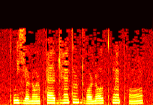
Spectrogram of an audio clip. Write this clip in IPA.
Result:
kʷʼ i˧ zʲ ɒ˨ ɳ ɔ̃˨ ɭ pʰ æ˧ ɖʱ æ̃˦ t ũ˦ ɭ ɖʱ ɔ˨ ɳ ɔ˧ l kʷʰ æ̃˦ pʰ ɔ̃˨˦

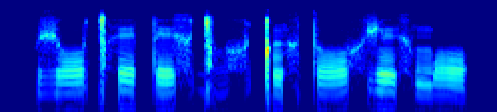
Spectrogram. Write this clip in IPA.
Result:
ʒ o ǀʰ e t e x ɡ͡ǀ o̤ x ǃ ə̃ x t o x ʒ ẽ x m o

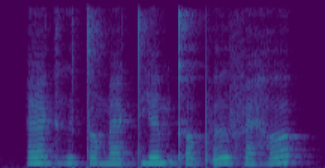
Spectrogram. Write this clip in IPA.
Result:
æ ɡʱ ɨ t ʌ m æ ɡ t j ɛ m kʼ ʌ pʼ ə f æ ɦ ʌ

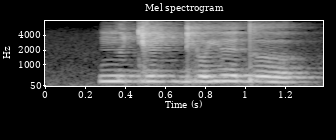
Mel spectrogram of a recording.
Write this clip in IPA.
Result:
ŋ ɘ ɟ eː ʎ ə ɡ j ə j eː d əː

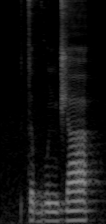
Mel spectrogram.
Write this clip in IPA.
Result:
t ə b u n d͡ʒ a

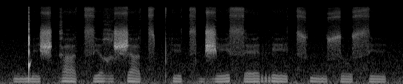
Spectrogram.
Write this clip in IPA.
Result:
ŋ͡ǃ ɪ˧˥ ʃ ɡ a˥˧ t͡s ɪ˥˧ ʁ ʃ a˥˧ t͡s pʰ ɪ˧˥ t͡s d͡ʒ e˧˥ s ɛ˧˥ r e˥˧ t͡sʰ u˥˧ s ʊ˥˧ s ɪ˥˧

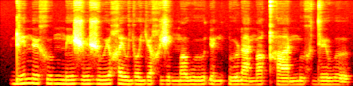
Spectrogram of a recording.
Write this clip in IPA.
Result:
ɖ ɪ n̪ ø x u ŋ͡m ɪ ʒ ʏ ʒ u y̯ χ ɪ u̯ j o j ʏ χ ʒ ɪ ŋ͡m ɔ w u ɗ ʏ n k͡p u ɳ a ŋ ɔ qʰ a ŋ͡m u x d ø w ʊ

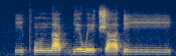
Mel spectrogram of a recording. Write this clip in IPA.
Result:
i˨ pʰ ũ˨ n a˨ ɡ͡b ɪ˦ w ɪ˨ t͡ʃ a˨ ɗ iː˦

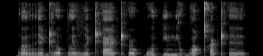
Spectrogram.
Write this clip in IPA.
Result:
ɾ ʌ r i ɖʱ ə p l ɪ v i ʈʰ æ ʈʰ ə˞ kʷ ʌ pʲ ʊ mʲ ə˞ ɡʷ ə qʰ ə ʈʰ ɪ

